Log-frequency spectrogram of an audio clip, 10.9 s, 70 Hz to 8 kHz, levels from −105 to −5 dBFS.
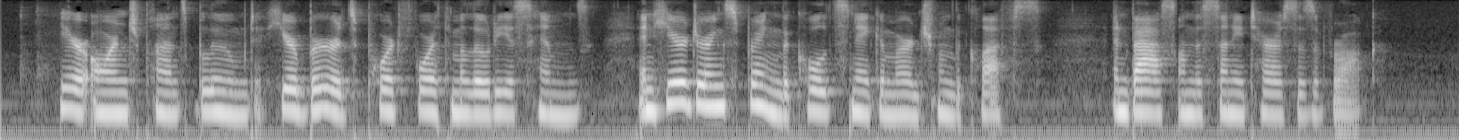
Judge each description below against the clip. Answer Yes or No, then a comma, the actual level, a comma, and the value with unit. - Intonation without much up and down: Yes, narrow, 1.7 semitones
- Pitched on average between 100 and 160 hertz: No, medium, 180 Hz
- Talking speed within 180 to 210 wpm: No, average, 160 wpm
